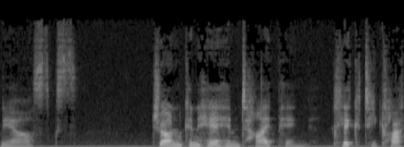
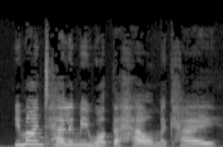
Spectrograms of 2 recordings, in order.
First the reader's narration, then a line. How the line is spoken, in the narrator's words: John asks loudly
